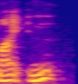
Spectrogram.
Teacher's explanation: it might be a silent t it's a glottal one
